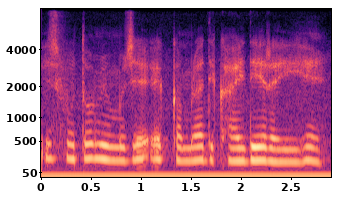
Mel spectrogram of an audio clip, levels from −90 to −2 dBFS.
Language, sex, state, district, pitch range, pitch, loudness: Hindi, female, Arunachal Pradesh, Papum Pare, 195-220 Hz, 200 Hz, -14 LUFS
